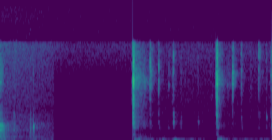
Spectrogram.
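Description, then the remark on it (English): Computer keyboard keys clatter in quick, uneven bursts, stop for a brief silent gap, then start again with sharp taps and continue steadily; no one speaks. “And actually, hold on before we go further, because I'm going to send you a picture or something to go along with that argument, but I'd rather not have the clicking on the recording.”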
